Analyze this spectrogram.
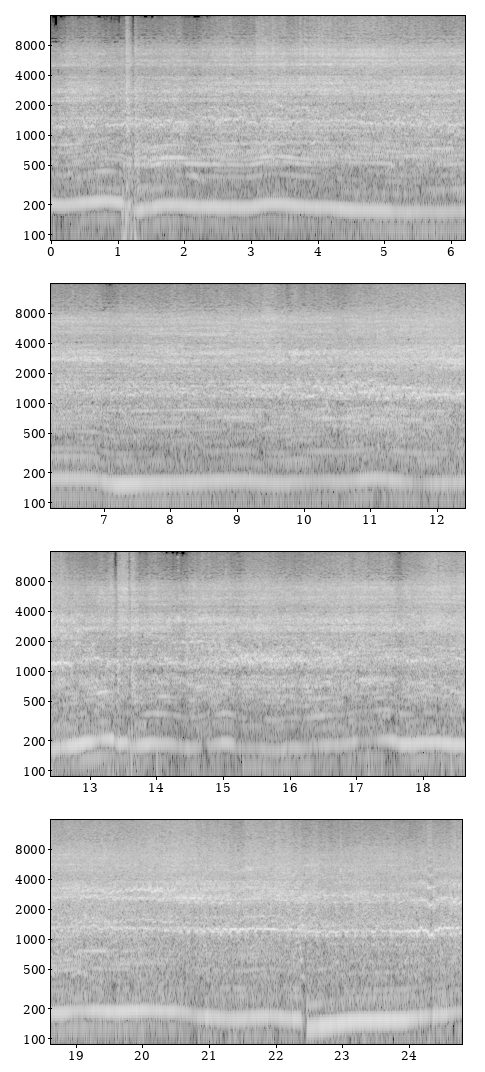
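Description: A pickup truck's engine roars and revs.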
